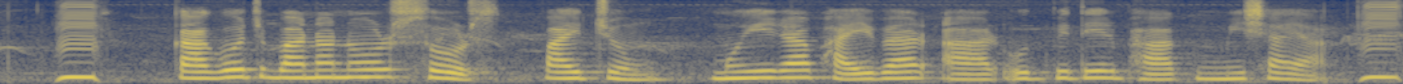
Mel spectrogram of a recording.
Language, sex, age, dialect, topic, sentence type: Bengali, female, 25-30, Rajbangshi, agriculture, statement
